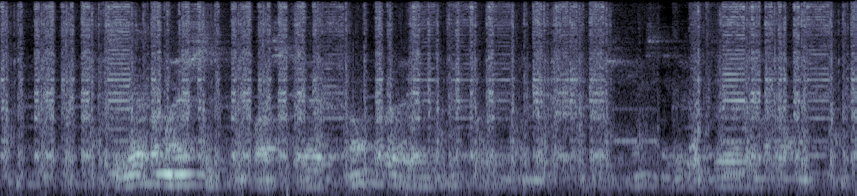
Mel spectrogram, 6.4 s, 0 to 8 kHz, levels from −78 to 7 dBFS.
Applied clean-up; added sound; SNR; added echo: none; Printer; -1 dB; reverberation time 0.6 s.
